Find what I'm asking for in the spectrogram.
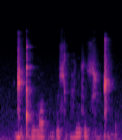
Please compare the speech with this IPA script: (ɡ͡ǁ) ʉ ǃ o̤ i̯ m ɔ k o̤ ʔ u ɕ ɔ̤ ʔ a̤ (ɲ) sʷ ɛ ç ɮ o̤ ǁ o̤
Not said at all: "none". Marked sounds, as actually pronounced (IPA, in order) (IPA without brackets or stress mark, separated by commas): ɡ͡ǁ, ɲ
